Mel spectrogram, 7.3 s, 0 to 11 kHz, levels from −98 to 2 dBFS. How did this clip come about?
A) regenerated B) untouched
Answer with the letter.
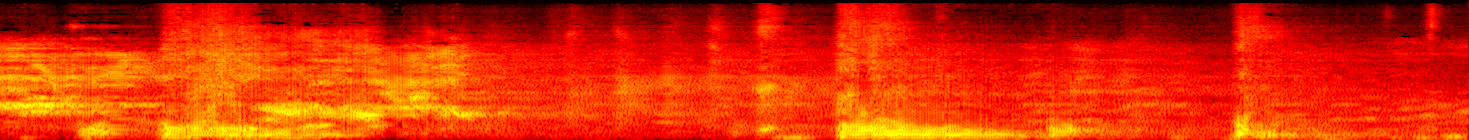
A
